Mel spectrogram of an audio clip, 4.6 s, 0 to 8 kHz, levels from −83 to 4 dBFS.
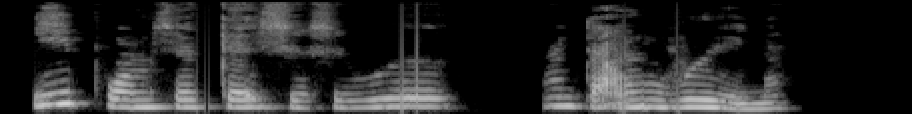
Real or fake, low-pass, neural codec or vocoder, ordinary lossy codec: fake; 7.2 kHz; vocoder, 44.1 kHz, 128 mel bands every 256 samples, BigVGAN v2; MP3, 48 kbps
